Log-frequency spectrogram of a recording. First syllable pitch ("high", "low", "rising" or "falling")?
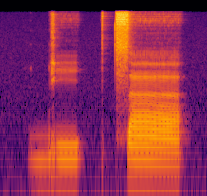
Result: high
